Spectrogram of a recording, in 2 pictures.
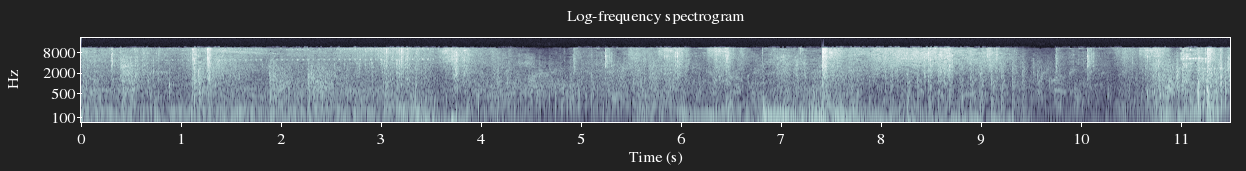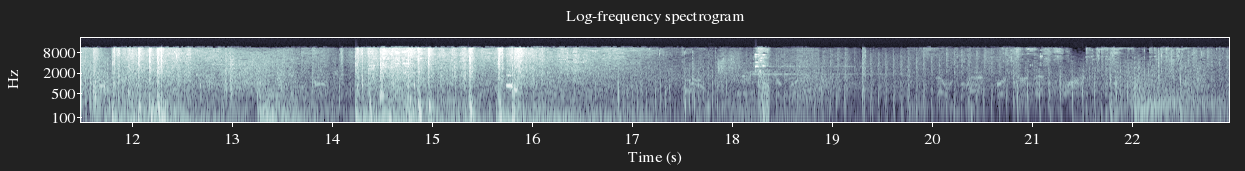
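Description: Bursts of Apex Legends gunfire rattle on and off through a hectic fight, with dense automatic volleys and mechanical clatter that swell in the middle and keep going to the end. Voices probably come and go under the shooting.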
